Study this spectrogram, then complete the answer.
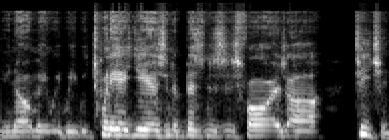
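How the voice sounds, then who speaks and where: Fairly high in pitch, a man speaks at a very fast pace. The sound is dry and close, with no echo. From Wilmington, Delaware, east side. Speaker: teacher and barber. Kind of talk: casual interview chat.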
